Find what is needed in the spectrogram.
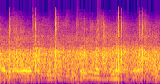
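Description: Table tennis balls clicking off bats and tables around a sports hall: irregular sharp clicks, about three a second, each with a short echo, over background voices.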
